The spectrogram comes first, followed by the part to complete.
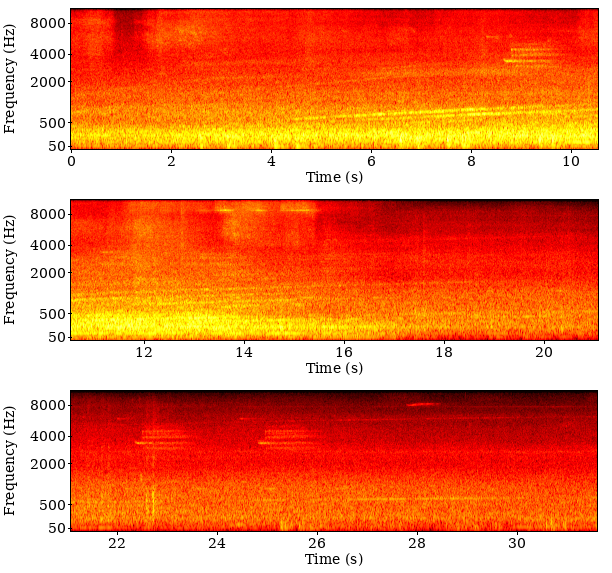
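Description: An electric multiple-unit train pulling out of the station: the motor whine rises in pitch as it accelerates over a rumble of wheels on the track. The sound grows louder, then fades away after about fifteen seconds, with a few short high squeals.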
